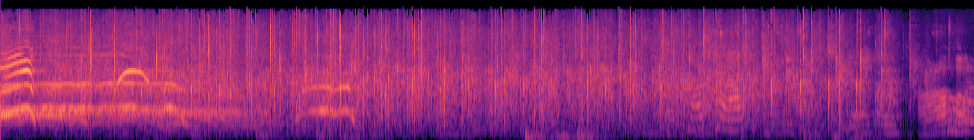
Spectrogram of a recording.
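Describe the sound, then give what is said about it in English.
Comedy show audience applause and cheering greet a guest comedian, with steady dense clapping and a few whoops near the start. “Please put your hands together and make general woohooing noises for Pippa Evans.”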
